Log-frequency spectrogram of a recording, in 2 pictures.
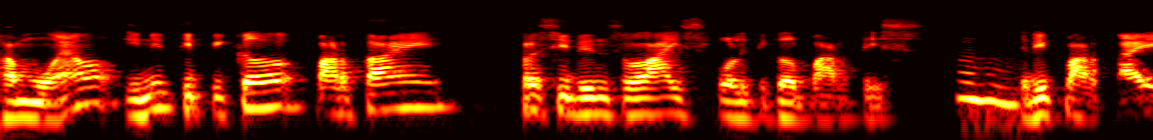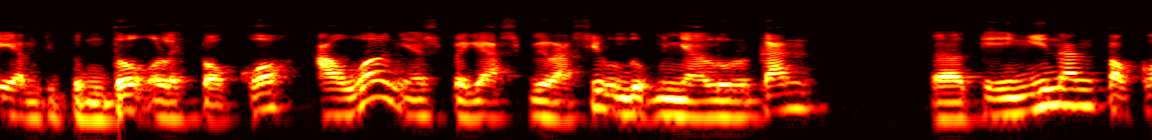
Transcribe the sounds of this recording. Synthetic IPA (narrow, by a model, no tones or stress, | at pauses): samuɛlinit̪ipikəlpart̪aj | pɾesidɛnslaɪspolit̪ikəlpa̰rt̪ɪs | d͡ʒadipart̪ajjaŋdibənt̪oʔo̰lɛht̪ɔkɔhʔawalɲasəb̥aɡajaspiɾa̰siunt̪ʊk̚məɲalurkan | əkəiŋinant̪ɔkɔ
